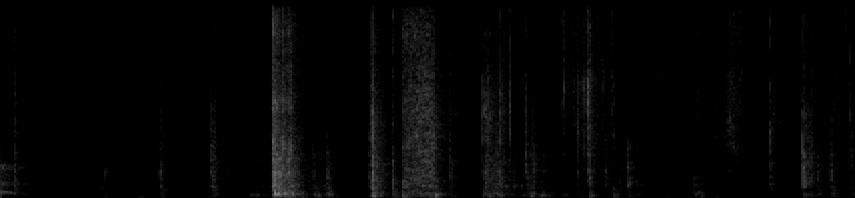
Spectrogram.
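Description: Sliding-blade paper trimmer cutting through cardstock: the blade carriage scrapes along its rail in a short stroke about three seconds in and a longer one about a second later. Scattered clicks and light paper handling come before and after.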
